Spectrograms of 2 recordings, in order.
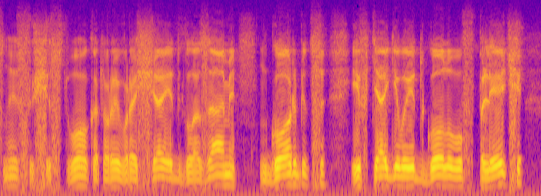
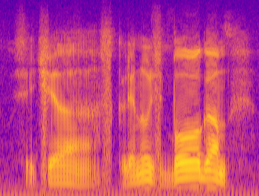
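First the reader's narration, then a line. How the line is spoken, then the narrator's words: Breathed out. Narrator (Russian): выдохнуло оно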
